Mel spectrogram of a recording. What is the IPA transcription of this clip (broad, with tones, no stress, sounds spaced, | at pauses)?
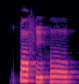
k͡p ɔ˦ f ũ˧ h o˧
